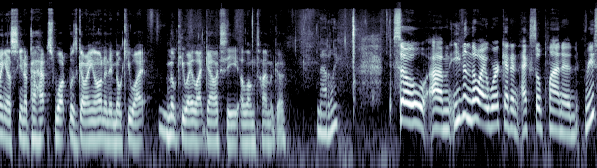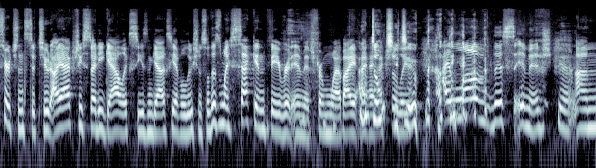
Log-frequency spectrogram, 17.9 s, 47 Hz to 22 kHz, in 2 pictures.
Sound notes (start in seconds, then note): 14.9 laughing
